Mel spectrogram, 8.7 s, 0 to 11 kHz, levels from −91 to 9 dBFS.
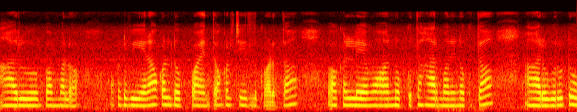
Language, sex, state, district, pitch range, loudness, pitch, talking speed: Telugu, female, Andhra Pradesh, Srikakulam, 195-210 Hz, -16 LUFS, 200 Hz, 85 wpm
